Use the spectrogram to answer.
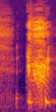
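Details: Adult during a remote podcast interview, who apologizes for their voice: a faint catch, then one harsh, rasping burst of cough with throat clearing.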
